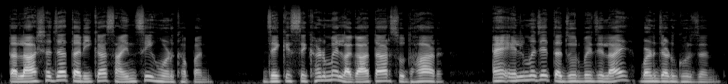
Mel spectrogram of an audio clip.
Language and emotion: Sindhi, neutral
